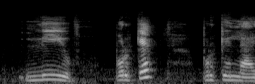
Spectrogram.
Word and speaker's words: livre: Entonces, es set libre, no es libro ni libre, sino que suena entre la o y la e. Livro. Livro.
